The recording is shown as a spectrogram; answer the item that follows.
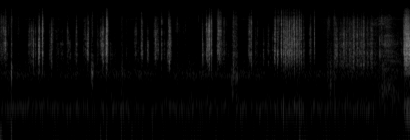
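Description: Faint, scattered clicks and short scrapes of a car alternator's housing and bolts being handled and turned over on a cardboard-covered bench, with a longer scrape a little past halfway through.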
